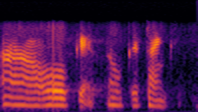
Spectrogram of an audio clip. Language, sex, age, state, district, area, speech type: Kannada, female, 18-30, Karnataka, Chamarajanagar, rural, conversation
